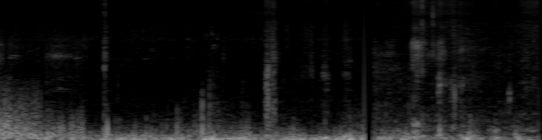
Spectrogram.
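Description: Footsteps on dry dirt and scrub, with irregular crunches and rustles, over a low wind rumble on the microphone.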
